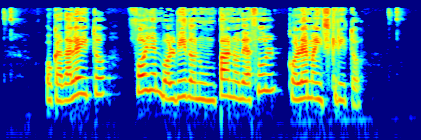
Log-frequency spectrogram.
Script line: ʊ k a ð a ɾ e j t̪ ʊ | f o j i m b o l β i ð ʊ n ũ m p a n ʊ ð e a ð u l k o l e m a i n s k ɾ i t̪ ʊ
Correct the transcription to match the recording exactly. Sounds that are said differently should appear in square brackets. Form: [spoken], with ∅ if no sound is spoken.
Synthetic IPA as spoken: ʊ k a ð a [l] e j t̪ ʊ | f o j [e] m b o l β i ð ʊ n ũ m p a n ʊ ð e a [θ] u l k o l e m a i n s k ɾ i t̪ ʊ

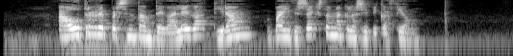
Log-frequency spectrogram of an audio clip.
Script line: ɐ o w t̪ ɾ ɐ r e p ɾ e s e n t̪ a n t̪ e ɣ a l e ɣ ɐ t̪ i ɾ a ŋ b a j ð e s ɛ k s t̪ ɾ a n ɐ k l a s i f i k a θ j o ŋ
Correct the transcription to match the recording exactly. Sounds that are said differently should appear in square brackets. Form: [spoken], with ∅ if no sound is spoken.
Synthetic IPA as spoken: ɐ o w t̪ ɾ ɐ r e p ɾ e s e n t̪ a n t̪ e ɣ a l e ɣ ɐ t̪ i ɾ a ŋ b a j ð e s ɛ k s t̪ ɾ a n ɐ k l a s i f i k a θ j o ŋ

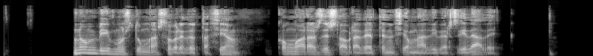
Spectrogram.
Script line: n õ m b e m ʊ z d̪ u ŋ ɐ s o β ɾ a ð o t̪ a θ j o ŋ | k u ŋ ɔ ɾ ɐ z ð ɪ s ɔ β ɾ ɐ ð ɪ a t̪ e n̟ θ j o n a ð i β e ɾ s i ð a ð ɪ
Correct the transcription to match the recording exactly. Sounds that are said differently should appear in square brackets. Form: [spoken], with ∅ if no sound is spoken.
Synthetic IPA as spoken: n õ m b [i] m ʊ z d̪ u ŋ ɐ s o β ɾ [e] ð o t̪ a θ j o ŋ | k [o] ŋ ɔ ɾ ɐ z ð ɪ s ɔ β ɾ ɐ ð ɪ a t̪ e n̟ θ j o [ŋ] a ð i β e ɾ s i ð a ð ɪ

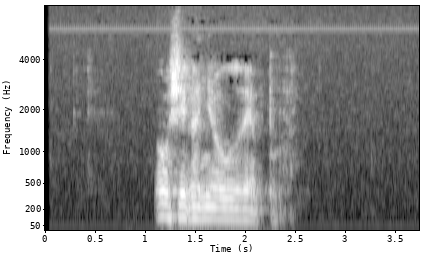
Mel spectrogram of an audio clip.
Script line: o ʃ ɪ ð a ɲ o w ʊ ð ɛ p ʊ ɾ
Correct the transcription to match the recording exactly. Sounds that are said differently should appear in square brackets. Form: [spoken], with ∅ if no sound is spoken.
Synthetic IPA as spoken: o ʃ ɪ [ɣ] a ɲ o w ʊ ð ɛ p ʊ ɾ

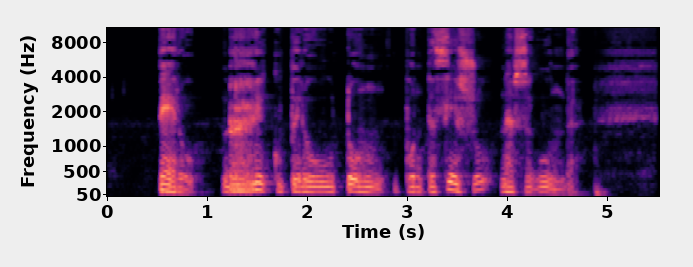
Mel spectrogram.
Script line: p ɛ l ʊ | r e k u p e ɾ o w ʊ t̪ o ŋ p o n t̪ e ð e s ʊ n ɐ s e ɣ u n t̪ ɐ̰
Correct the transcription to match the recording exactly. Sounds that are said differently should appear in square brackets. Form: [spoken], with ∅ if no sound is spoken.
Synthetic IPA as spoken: p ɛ [ɾ] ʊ | r e k u p e ɾ o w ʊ t̪ o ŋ p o n t̪ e [θ] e s ʊ n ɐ s e ɣ u n [d̪] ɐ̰

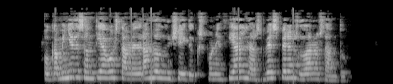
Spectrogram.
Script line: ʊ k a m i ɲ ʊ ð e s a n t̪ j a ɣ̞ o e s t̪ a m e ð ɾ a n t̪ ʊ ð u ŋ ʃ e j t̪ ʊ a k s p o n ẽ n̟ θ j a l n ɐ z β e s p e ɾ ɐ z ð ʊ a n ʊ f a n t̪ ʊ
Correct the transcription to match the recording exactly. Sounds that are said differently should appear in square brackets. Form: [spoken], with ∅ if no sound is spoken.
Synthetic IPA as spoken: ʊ k a m i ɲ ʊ ð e s a n t̪ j a ɣ̞ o e s t̪ a m e ð ɾ a n [d̪] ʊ ð u ŋ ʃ e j t̪ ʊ [e] k s p o n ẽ n̟ θ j a l n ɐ z β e s p e ɾ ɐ z ð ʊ a n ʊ [s] a n t̪ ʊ

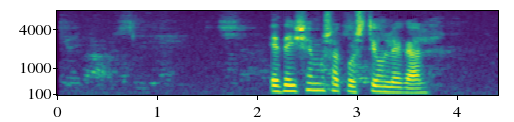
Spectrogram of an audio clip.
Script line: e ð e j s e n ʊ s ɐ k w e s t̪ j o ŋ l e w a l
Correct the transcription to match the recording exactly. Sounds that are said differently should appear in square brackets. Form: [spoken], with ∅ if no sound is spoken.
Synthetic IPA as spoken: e ð e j [ʃ] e [m] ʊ s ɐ k w e s t̪ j o ŋ l e [ɣ] a l

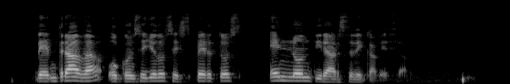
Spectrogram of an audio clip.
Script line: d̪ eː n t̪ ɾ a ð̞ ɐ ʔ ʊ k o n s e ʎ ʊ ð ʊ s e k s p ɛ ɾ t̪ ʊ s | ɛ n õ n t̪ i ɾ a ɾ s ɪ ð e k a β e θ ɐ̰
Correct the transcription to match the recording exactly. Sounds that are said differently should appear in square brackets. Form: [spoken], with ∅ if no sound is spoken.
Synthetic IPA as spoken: d̪ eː n t̪ ɾ a ð̞ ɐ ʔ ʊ k o n s e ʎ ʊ ð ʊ s e k s p ɛ ɾ t̪ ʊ s | ɛ n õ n t̪ i ɾ a ɾ s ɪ ð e k a β e θ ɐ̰

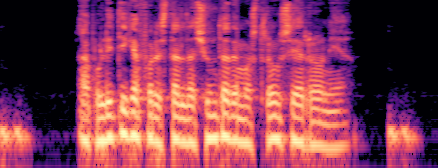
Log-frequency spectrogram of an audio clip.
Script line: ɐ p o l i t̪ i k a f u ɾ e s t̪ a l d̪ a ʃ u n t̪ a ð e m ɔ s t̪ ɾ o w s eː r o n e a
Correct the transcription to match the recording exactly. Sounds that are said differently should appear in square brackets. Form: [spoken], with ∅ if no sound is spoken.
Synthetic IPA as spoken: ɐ p o l i t̪ i k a f [o] ɾ e s t̪ a l d̪ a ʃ u n t̪ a ð e m [o] s t̪ ɾ o w s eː r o n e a

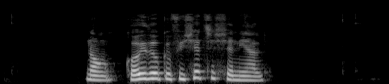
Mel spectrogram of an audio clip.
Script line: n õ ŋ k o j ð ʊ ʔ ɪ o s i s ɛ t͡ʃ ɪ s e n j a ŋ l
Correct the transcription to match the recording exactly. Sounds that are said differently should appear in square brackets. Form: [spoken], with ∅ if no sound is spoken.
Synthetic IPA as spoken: n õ ŋ k o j ð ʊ [k] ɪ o [f] i [ʃ] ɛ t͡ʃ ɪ [ʃ] e n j a [∅] l

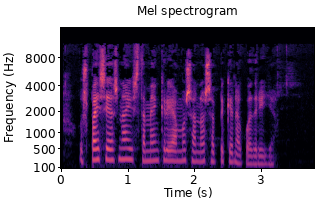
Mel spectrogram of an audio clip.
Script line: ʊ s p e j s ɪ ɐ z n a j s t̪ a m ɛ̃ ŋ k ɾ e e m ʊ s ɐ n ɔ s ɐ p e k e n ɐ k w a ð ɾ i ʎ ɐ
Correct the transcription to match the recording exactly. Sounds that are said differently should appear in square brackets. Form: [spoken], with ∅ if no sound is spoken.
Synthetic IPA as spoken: ʊ s p [a] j s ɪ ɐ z n a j s t̪ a m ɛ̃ ŋ k ɾ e [a] m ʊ s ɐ n ɔ s ɐ p e k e n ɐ k w a ð ɾ i ʎ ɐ

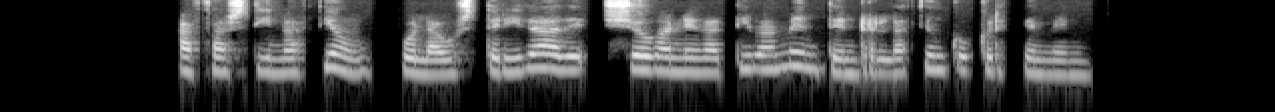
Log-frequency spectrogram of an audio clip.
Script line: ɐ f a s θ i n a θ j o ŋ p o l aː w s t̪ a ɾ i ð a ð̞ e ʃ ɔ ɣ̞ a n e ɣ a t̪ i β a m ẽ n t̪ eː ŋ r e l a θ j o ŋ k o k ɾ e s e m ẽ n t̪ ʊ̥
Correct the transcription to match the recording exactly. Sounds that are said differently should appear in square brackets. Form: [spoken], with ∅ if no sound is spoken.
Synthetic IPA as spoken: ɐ f a s θ i n a θ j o ŋ p o l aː w s t̪ [e] ɾ i ð a ð̞ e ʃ ɔ ɣ̞ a n e ɣ a t̪ i β a m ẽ n t̪ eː ŋ r e l a θ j o ŋ k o k ɾ e [θ] e m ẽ n t̪ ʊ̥

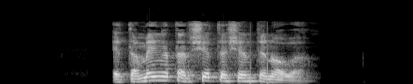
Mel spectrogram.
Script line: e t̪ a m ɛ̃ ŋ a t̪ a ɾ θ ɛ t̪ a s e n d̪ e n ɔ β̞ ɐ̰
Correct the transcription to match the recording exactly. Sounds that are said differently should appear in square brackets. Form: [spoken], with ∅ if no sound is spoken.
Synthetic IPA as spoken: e t̪ a m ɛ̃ ŋ a t̪ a ɾ [ʃ] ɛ t̪ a [ʃ] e n [t̪] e n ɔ β̞ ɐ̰

